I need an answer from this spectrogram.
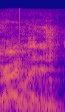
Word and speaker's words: Raiden: Raiden. Yep. That's how you pronounce it?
